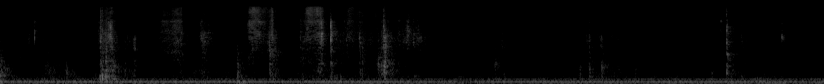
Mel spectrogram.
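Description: Paper and sticker sheets being handled: a string of short, crisp rustles and crinkles, busiest in the first half, with a few more near the end.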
